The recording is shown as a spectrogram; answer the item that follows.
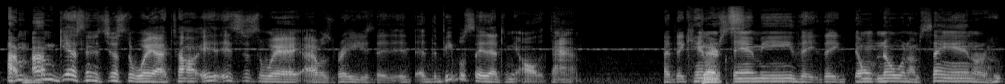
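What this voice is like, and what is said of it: Speaks in an odd put-on accent. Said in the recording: “Why are you talking like that? ... My accent, is it hard to understand?”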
